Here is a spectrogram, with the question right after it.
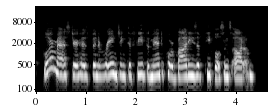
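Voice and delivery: ordinary talk

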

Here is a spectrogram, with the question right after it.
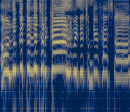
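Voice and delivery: fake Italian accent, pitched very high. Speaker imitates people reacting to a young-looking 25-year-old, in a put-on italian accent. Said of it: "I don't know why I put on that voice".

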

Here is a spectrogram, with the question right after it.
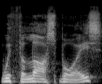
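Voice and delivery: plain

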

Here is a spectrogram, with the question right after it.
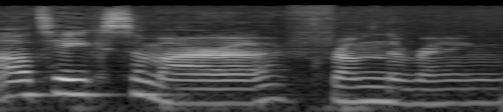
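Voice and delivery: low, soft, disappointed delivery.

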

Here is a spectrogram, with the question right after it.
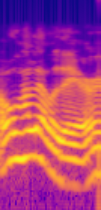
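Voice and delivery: smarmy, smooth charm of a cad. Retelling the cousin leaning in the car window: imitating a charming cad. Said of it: "he's very charming, but he's an asshole".

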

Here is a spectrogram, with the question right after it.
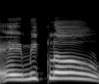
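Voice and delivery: high, drawn-out, stretched calling voice.

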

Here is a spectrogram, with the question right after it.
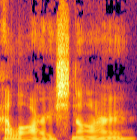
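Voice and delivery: put-on Australian accent with Snow drawn out. Showing how the new name should be said, in an Australian accent. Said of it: "you have to say it in an Australian accent though".

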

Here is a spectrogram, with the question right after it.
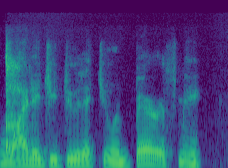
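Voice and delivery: ordinary talk

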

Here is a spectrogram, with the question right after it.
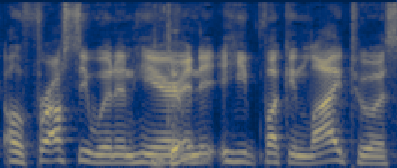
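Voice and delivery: usual speaking voice

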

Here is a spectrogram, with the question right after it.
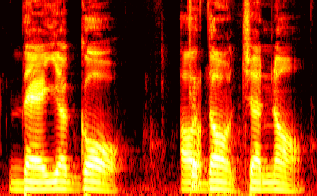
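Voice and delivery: mock put-on Jamaican accent. Host plugging new Patreon episodes, slipping into a mock Jamaican accent. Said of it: "You sound a Jamaican".

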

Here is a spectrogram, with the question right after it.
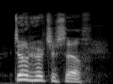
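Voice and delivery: high, loud mock worried pleading. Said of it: "It's like".

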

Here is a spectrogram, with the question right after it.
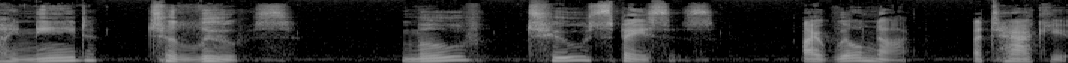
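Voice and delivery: whispered. A game master voices a hidden speaker heard in a player's ear, whispering in the listener's ear. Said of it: "in a whisper".

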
